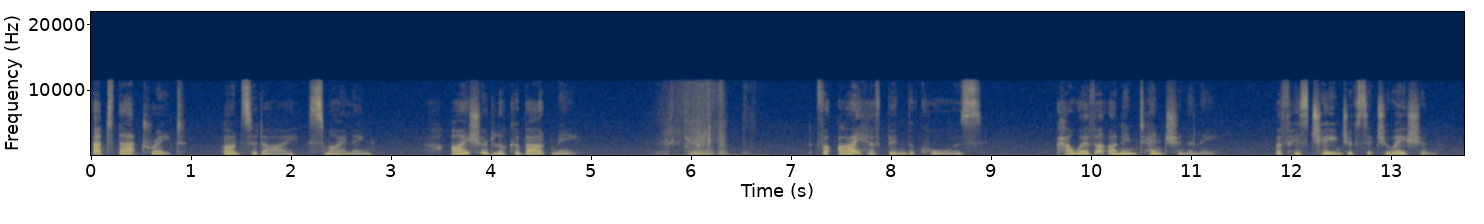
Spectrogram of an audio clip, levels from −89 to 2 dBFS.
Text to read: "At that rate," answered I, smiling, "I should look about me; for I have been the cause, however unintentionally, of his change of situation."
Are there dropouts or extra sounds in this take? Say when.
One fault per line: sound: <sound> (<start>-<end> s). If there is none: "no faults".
sound: squeak (5.5-6.8 s)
